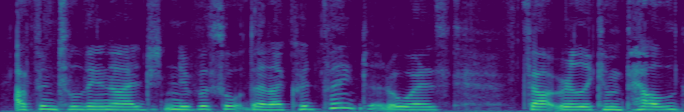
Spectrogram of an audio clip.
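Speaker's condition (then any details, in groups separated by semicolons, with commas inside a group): Cerebral palsy; cerebral palsy since childhood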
